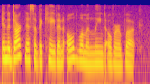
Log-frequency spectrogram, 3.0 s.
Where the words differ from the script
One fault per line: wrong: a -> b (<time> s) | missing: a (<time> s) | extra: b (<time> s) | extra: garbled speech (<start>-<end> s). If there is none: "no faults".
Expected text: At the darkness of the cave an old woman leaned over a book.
wrong: At -> In (0.0 s)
